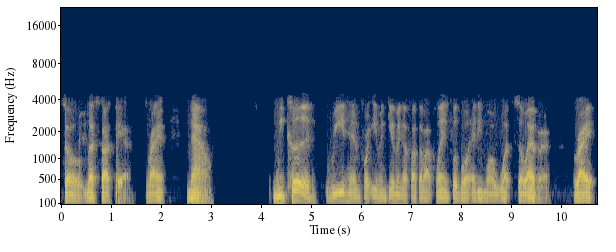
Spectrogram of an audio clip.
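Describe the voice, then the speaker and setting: A man with a very low voice talks through his argument in a measured way and keeps putting rhetorical questions to the listener. The audio is thin and narrow, as if it came through a phone line. It sounds like casual talk-show commentary. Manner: deliberate, asks rhetorical questions. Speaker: podcast co-host. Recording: tinny phone-like call audio.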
